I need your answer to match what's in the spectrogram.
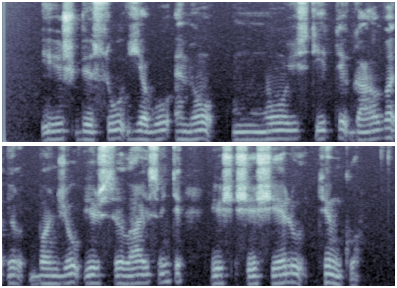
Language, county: Lithuanian, Kaunas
